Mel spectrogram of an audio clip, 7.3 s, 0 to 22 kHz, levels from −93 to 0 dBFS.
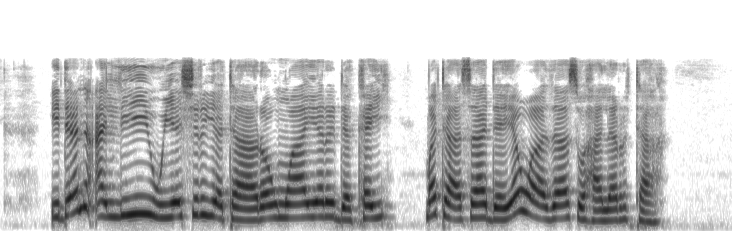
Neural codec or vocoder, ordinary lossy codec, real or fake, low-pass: none; none; real; none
